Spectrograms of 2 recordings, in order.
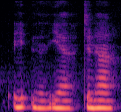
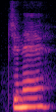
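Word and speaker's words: Ju-ne: I do not have Juna. According to Hangul, that's how it's pronounced, but Juna works too, right?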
